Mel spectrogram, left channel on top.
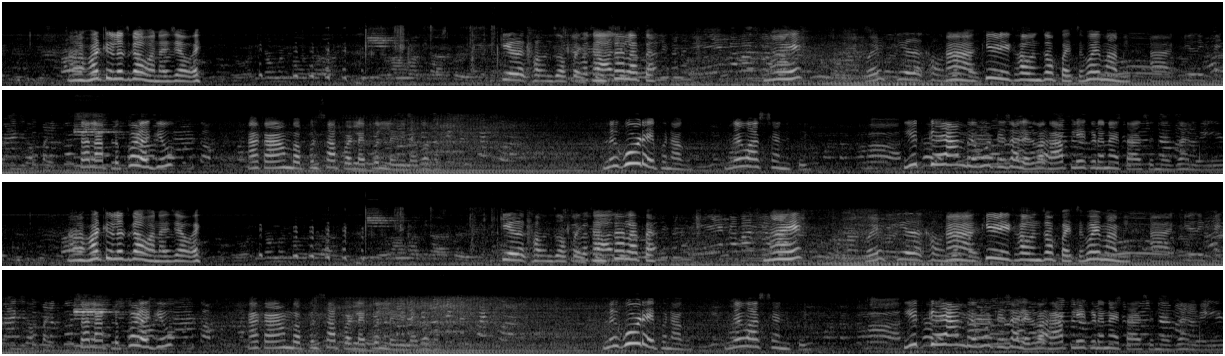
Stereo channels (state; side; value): normal; both; correlation 0.66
